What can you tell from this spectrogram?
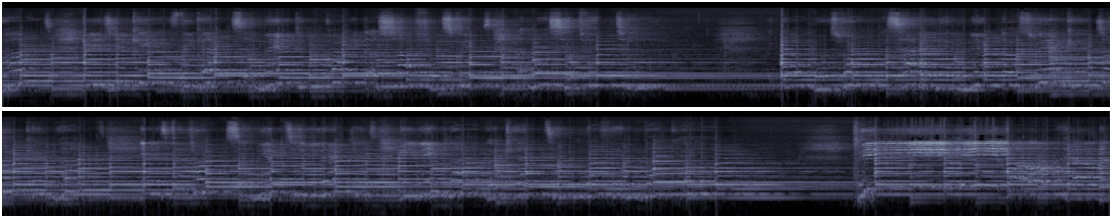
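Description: Live female vocalist singing a slow song to electronic keyboard accompaniment with a piano sound. The music eases off briefly twice, then the voice comes back stronger.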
